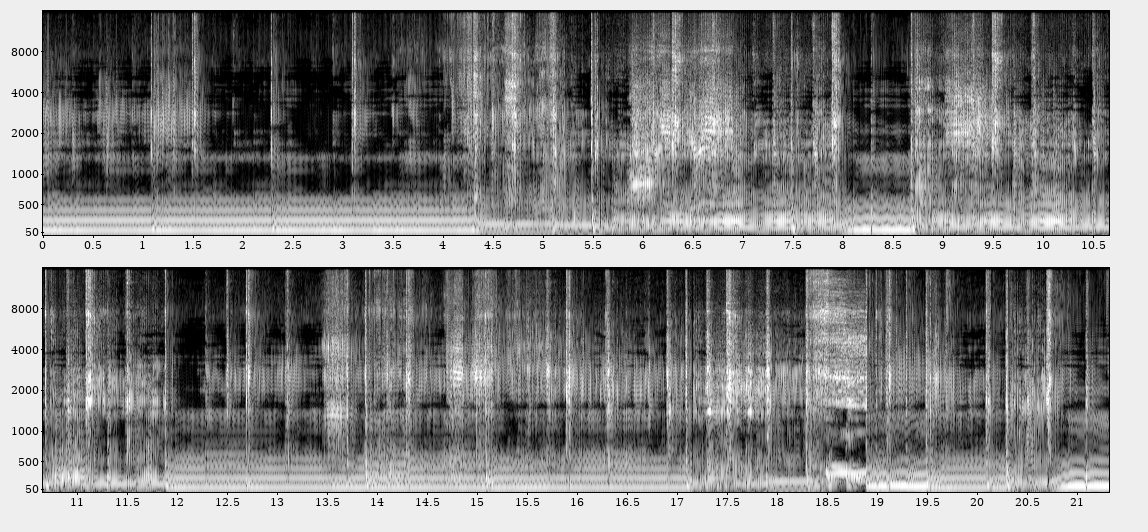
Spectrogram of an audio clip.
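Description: Loud music played through a truck-mounted sound system built from stacked subwoofer cabinets, with long deep bass notes held for several seconds at a time between shorter, busier passages.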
